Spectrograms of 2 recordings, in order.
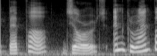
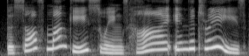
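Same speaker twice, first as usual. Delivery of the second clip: usual speaking voice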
